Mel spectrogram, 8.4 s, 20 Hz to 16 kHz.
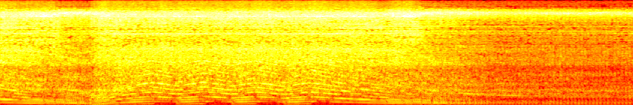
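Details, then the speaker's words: Yamaha Vega/Crypton motorcycle after fitting a DC Shogun 110 CDI with trimmed pickup lobe and re-gapped spark plug: revs rise and fall cleanly, then settle into even steady idle, no misses or knocks; lighter revving, idle set high, healthy running. "ini sudah enak banget ini putarannya lebih ringan dan stasionernya lebih keras"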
